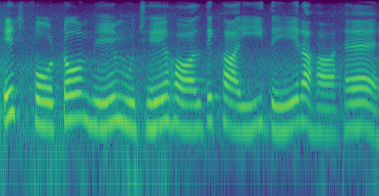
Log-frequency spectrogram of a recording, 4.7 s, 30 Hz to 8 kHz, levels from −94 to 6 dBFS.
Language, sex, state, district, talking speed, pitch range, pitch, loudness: Hindi, female, Madhya Pradesh, Katni, 115 wpm, 210-250 Hz, 220 Hz, -18 LUFS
